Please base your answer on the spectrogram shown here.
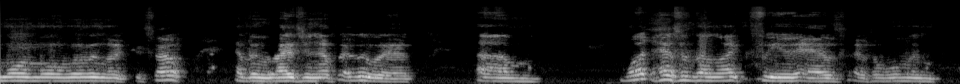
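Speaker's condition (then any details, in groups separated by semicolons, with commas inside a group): Cerebral palsy; from birth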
